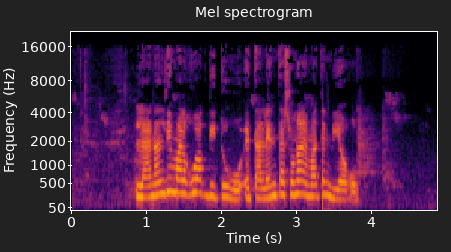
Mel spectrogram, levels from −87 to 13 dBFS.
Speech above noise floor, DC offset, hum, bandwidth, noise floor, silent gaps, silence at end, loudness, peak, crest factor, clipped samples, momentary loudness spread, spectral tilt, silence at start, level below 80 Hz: 42 dB; under 0.1%; none; 17 kHz; -56 dBFS; none; 0.95 s; -15 LUFS; -2 dBFS; 16 dB; under 0.1%; 8 LU; -4.5 dB/octave; 0.85 s; -56 dBFS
